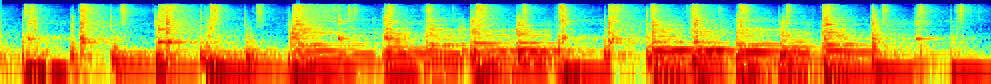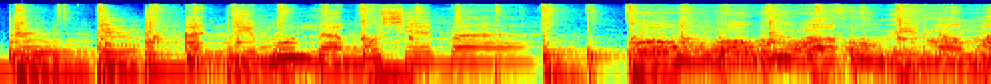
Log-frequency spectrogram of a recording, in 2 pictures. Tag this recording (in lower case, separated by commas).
song, reggae, music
